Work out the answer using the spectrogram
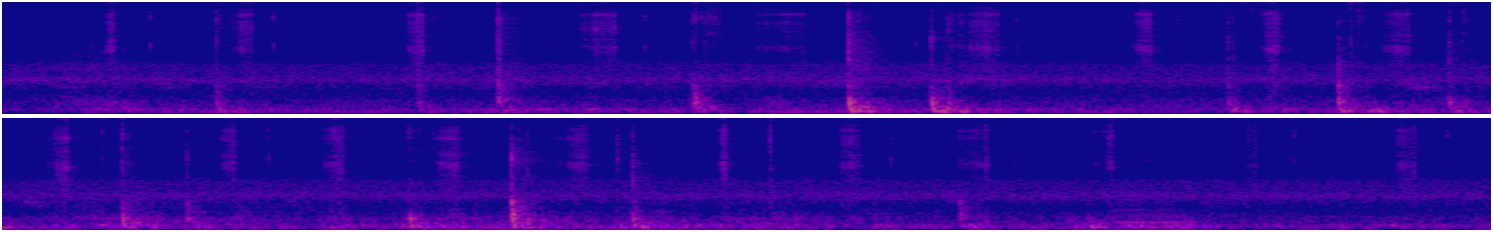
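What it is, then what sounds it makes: Kinetic sand being cut with a knife. A small, solid yellow molded block of kinetic sand, held in the fingers, is carved with a metal craft knife that cuts off chunks. Quiet, crisp slicing clicks and soft crumbly thuds repeat irregularly throughout, each with a bright, gritty edge that dies away almost instantly. A faint steady hiss sits underneath.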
